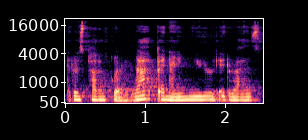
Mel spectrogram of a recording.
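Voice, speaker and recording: A woman's voice: low voice, flat delivery, fairly quick, darkish tone. A South African woman in her thirties, an Afrikaans first-language speaker, talking openly and reflectively as an interview guest. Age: 30s. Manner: open and reflective, laughs easily. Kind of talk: candid personal interview.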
